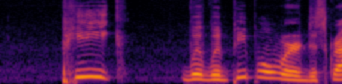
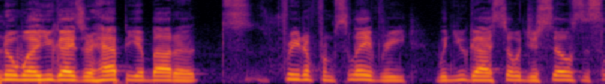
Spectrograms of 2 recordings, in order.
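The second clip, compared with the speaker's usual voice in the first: loud mock indignation; mock-mad commenter; 4 dB louder than usual. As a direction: imitate an outraged online commenter. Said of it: "People mad".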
